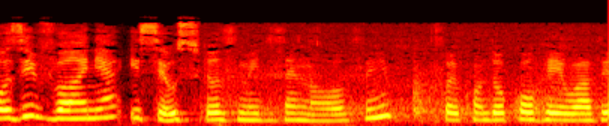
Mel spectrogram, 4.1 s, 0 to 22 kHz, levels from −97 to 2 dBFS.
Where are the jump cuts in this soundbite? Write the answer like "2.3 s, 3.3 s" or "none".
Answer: 1.3 s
